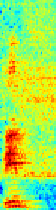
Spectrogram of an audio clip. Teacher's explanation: ফির র উচ্চারণের পরে ফির যতটুকু সম্ভব বাতাস বের করার চেষ্টা করবেন, নইলে অর্থ চেঞ্জ হয়ে যাবে।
